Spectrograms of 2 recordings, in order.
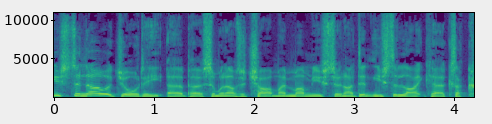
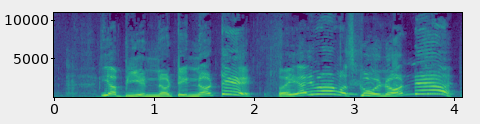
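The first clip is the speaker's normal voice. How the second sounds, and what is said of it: Put-on Geordie accent. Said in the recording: “That's, seriously, that is my best Geordie accent”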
